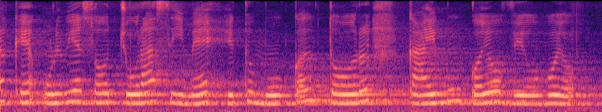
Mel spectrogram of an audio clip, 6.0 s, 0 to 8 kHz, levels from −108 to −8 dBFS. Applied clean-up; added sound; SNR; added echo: none; none; none; none.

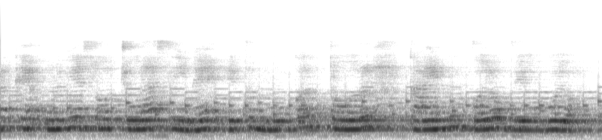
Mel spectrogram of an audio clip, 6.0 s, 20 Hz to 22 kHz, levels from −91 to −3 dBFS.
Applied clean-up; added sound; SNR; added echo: none; Organ; 17 dB; reverberation time 2.4 s.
